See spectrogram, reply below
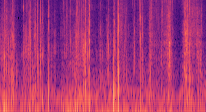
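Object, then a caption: Paper tea bag. Fingertips crinkle and rub a small white paper tea bag with a string hanging down, held close to the mic. Dense, continuous crackling and rustling fills the clip in quick, overlapping bursts with a soft low rumble beneath, and no single sound rings on.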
